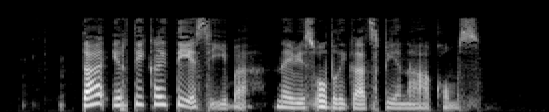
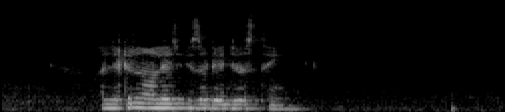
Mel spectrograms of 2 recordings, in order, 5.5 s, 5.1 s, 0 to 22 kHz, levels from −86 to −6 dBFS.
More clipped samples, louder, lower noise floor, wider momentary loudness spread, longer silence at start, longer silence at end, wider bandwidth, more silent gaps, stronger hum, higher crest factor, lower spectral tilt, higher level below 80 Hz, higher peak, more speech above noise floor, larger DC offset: neither; first, -22 LUFS vs -38 LUFS; first, -79 dBFS vs -74 dBFS; about the same, 14 LU vs 15 LU; second, 0.85 s vs 1 s; first, 0.7 s vs 0.5 s; about the same, 11.5 kHz vs 11 kHz; neither; neither; about the same, 22 dB vs 20 dB; second, -4.5 dB/octave vs -7 dB/octave; first, -56 dBFS vs -72 dBFS; first, -2 dBFS vs -22 dBFS; first, 57 dB vs 38 dB; neither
